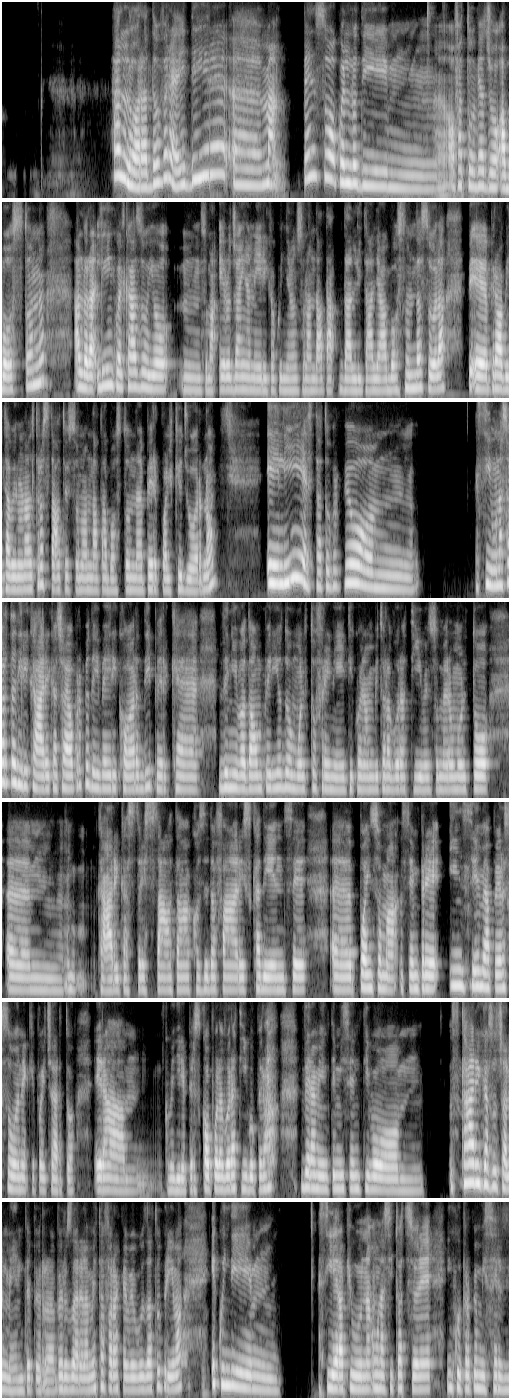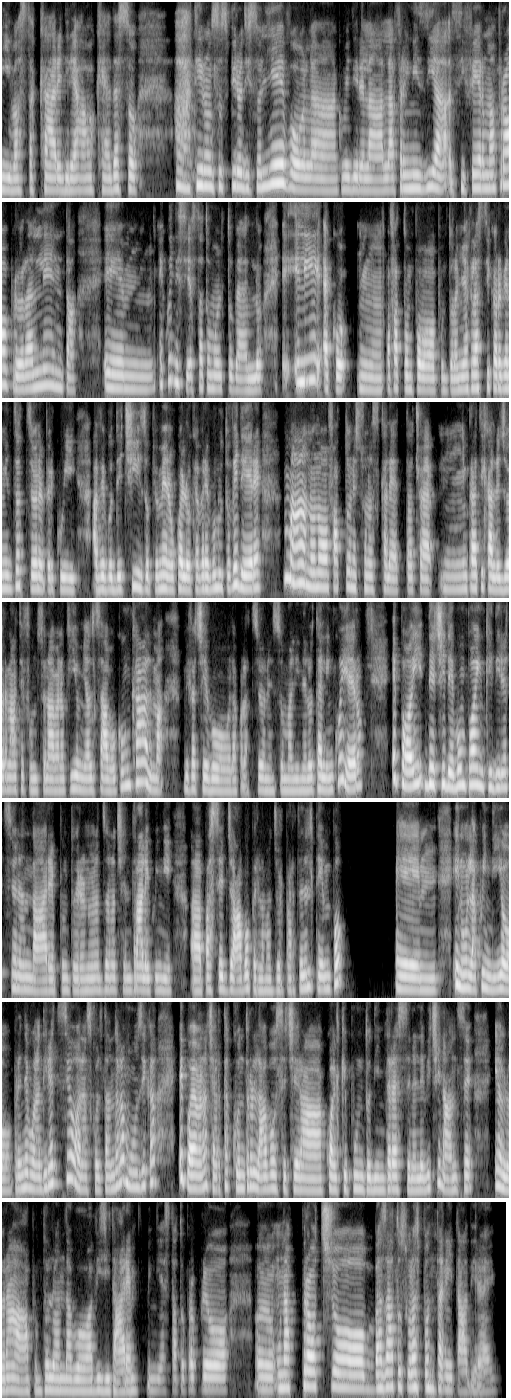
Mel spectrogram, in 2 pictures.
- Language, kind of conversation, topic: Italian, podcast, Come ti prepari prima di un viaggio in solitaria?
- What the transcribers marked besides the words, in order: other background noise; lip smack; "proprio" said as "propio"; "cioè" said as "ceh"; laughing while speaking: "però"; "proprio" said as "propio"; exhale; "proprio" said as "propio"; "cioè" said as "ceh"; "proprio" said as "propio"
